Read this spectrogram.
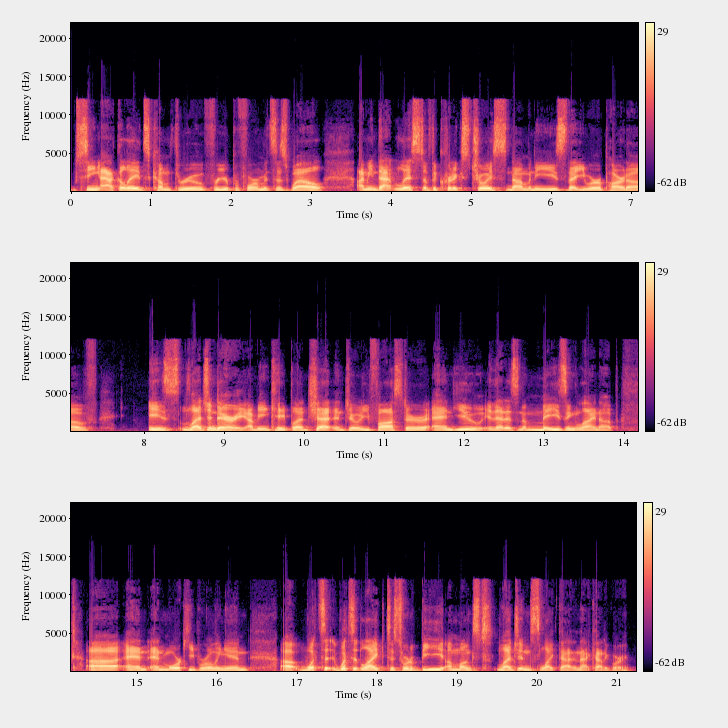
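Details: Adult male speaker; normal speech.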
